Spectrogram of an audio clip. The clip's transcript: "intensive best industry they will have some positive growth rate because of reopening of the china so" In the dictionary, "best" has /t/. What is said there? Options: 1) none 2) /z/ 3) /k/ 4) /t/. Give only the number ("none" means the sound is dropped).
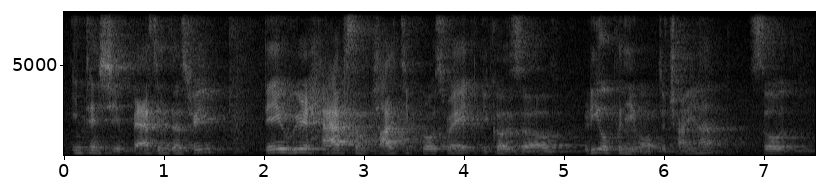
1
